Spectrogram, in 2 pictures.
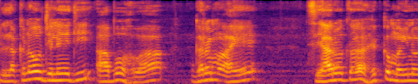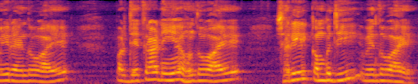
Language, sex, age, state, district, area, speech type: Sindhi, male, 60+, Uttar Pradesh, Lucknow, urban, spontaneous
